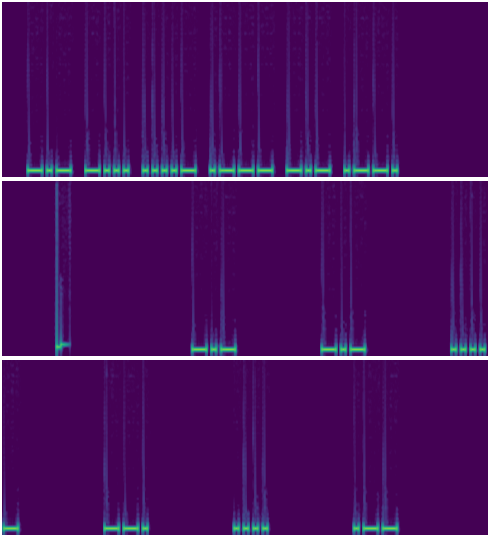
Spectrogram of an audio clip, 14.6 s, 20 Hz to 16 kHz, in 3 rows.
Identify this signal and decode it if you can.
Morse code, heard as a keyed tone, about 25 wpm, spaced as for 13 wpm, 700 Hz. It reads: KB4JKP KK4GHW
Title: USA Call Signs - 6 Characters - 6x Character Spacing - 25wpm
